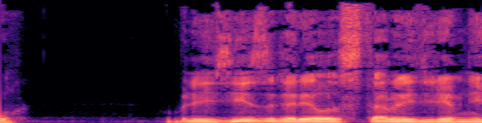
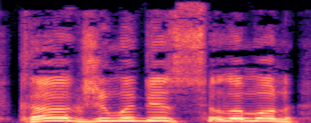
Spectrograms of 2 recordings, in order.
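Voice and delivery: very high lamenting wail; high-pitched, plaintive old-woman cry; 14 semitones higher, 4 dB louder than usual. A narrator's reading. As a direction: lament like a helpless granny. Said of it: "застонала старуха Самойлиха".

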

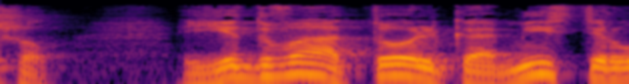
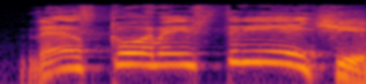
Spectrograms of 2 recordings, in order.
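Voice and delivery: put-on high, cocky kid's farewell; boy calling out. A narrator's reading. Mike calling goodbye before teleporting. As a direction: shout goodbye triumphantly. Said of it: "прокричал он".

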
